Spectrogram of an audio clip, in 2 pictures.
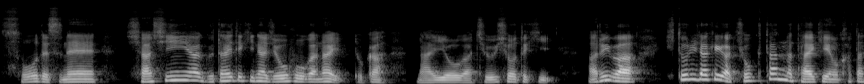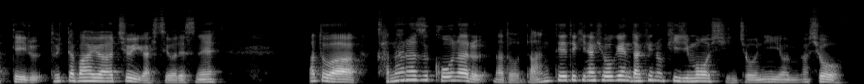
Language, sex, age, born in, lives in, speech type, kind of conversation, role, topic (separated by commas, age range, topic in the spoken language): Japanese, male, 55-59, Japan, Japan, read, expert-assistant, expert, 地球の不思議な景色について調べるとき、どんな方法で面白い情報にたどり着けますか？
